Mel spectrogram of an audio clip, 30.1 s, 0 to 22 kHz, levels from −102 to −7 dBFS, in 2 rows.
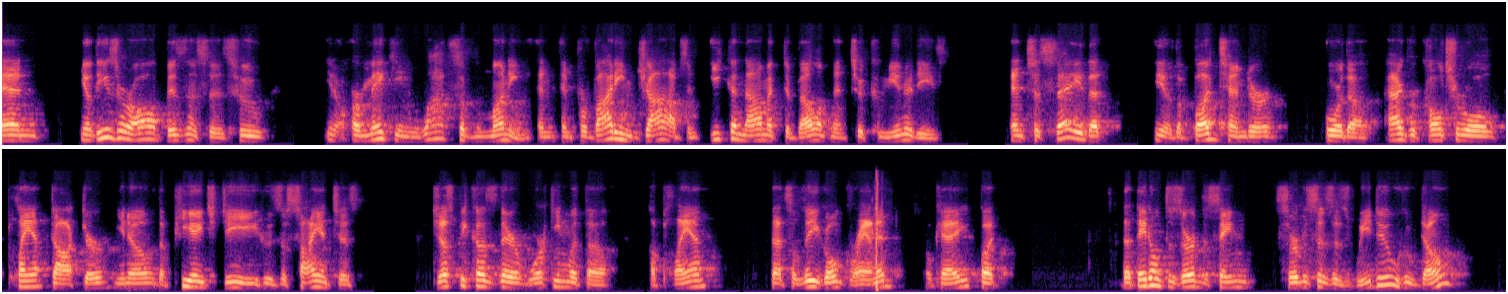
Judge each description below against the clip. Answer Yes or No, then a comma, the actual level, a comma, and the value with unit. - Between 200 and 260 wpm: No, average, 140 wpm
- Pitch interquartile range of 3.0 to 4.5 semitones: Yes, average, 4.2 semitones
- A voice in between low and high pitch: Yes, medium, 145 Hz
